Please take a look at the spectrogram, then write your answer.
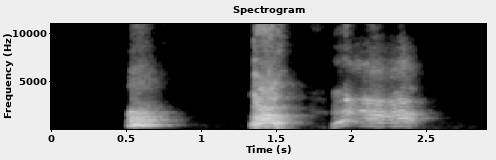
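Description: A dog barks three times close by, two sharp single barks followed by a longer, wavering bark, with silence between each.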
